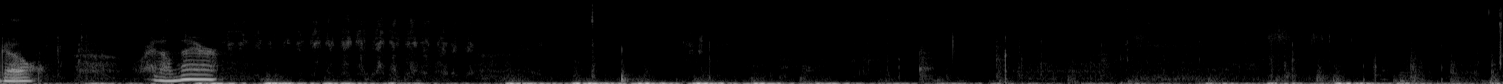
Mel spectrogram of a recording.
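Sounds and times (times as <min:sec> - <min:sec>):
hands rubbing cardstock: 0:02.2 - 0:04.8.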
